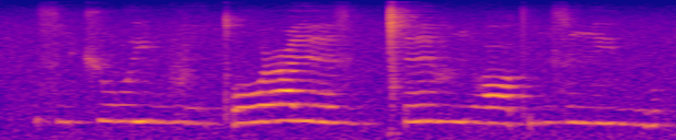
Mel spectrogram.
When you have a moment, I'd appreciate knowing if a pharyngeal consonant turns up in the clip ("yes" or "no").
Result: yes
